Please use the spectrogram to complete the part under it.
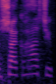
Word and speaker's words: shakuhachi: Shakuhachi.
